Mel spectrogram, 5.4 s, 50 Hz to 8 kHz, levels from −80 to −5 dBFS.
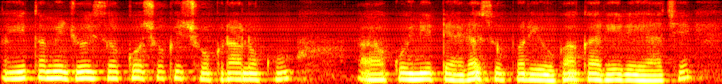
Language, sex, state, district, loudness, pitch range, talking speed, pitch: Gujarati, female, Gujarat, Valsad, -14 LUFS, 160-195 Hz, 165 wpm, 170 Hz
